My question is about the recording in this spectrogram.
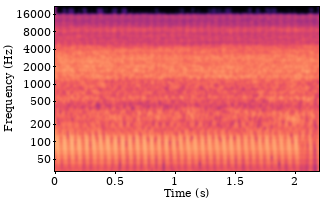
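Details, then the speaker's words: Honda Vario 125 scooter at a fast, even idle with a gritty rattle, loud at times and intermittent, also heard when starting. The CVT was ruled out; the cause was a radiator water pump with a worn seal and bearing. "Oke Guys nih kedatangan Vario 125 guys bunyinya aneh ini kalau di starter dikit ya bunyinya kayak gitu kadang kalau nyala tuh bunyinya keras banget tapi kadang hilang nanti muncul lagi"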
